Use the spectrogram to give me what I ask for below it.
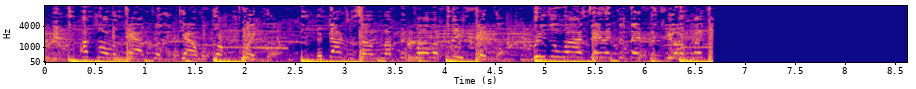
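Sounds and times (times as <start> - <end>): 
vocals: 0.0 - 6.8.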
